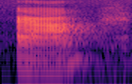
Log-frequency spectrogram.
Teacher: The A as in cat is an open front vowel.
